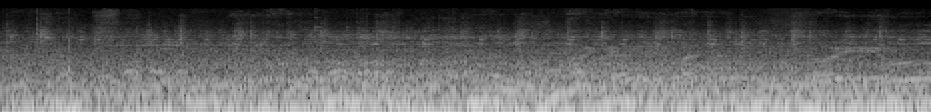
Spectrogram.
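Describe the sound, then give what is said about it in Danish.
Steady, loud low rumble inside a car driving in Kabul, Afghanistan, road and engine noise filling the cabin continuously, with muffled voices talking underneath. “Vi sidder igen i bilen”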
